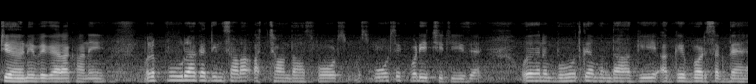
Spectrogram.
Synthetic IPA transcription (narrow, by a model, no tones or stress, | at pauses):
t͡ʃɛːnẽːʋəɡɛːɾaːkʰaːneː | mət̪ləb̚puːɾaːked̪ɪnsaːɽa̰ːʔətːʃʰaːɦʊ̃nd̪aːɦɛːspoːʈsspoːʈsɪkbəɽiːətːʃʰiːt͡ʃiːzɦɛː | o̰ːd̪enebɔːt̪kɛbənd̪aːɡeːʔəɡːeːbəɽsəkd̪eɦɛː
